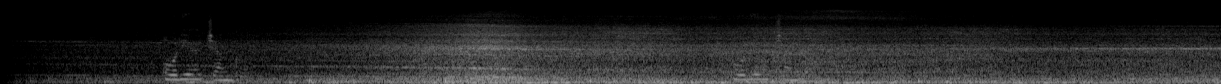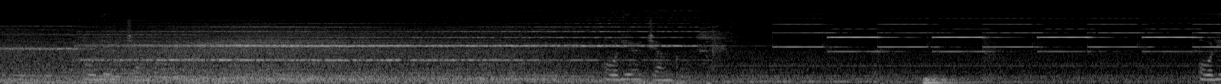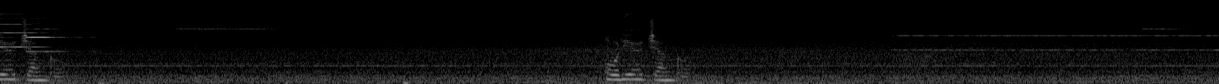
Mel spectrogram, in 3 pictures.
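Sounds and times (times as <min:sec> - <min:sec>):
train arriving at platform: 0:00.2 - 0:25.4, 0:33.3 - 0:36.6.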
